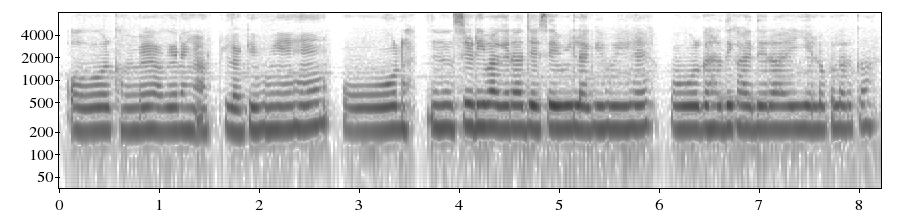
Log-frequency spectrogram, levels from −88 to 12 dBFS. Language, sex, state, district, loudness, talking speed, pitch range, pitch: Hindi, female, Uttar Pradesh, Ghazipur, -26 LUFS, 190 wpm, 220-230 Hz, 225 Hz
